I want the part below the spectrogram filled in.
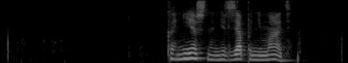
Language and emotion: Russian, neutral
